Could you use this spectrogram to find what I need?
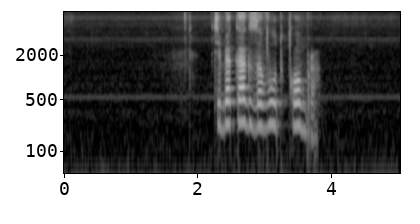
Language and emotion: Russian, neutral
